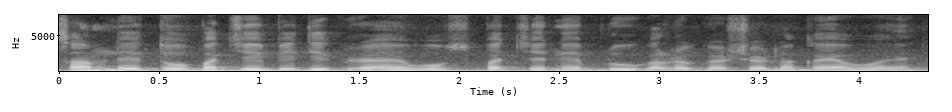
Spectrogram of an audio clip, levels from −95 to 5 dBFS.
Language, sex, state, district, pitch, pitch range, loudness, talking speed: Hindi, male, Meghalaya, West Garo Hills, 125 Hz, 115-130 Hz, -15 LUFS, 235 wpm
